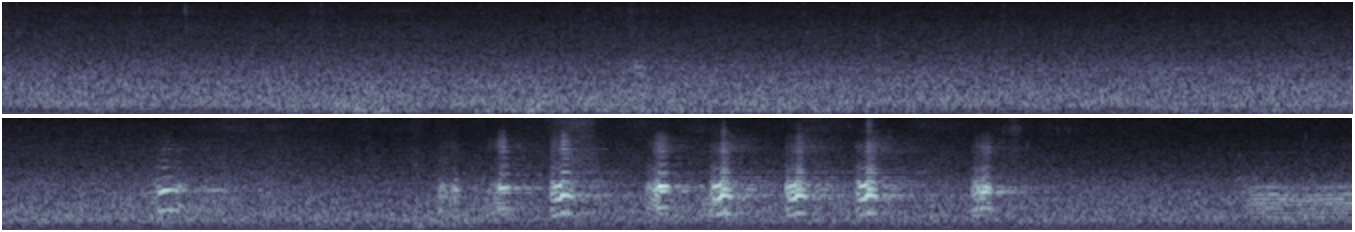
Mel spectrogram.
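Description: A run of about ten short bird calls in quick succession, a few per second, starting about halfway through, with one more near the end, over a steady background hiss.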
